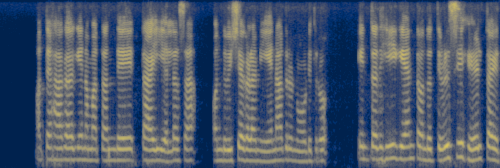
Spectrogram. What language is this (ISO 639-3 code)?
kan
